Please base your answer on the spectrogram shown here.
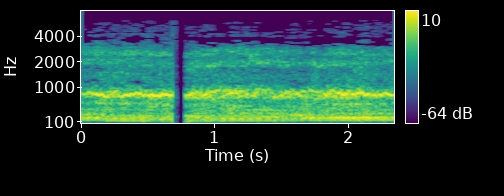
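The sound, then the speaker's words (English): A car skids around a corner on two wheels: a harsh, sustained roar that runs almost without a break, with one brief cut-out early on. “Hold on now. We're going to make this corner on two wheels.”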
